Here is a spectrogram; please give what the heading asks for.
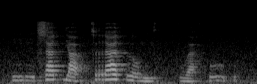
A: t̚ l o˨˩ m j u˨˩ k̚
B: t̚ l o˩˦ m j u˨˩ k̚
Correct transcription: A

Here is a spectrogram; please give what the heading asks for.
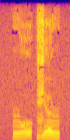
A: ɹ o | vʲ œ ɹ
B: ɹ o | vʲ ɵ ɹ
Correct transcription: A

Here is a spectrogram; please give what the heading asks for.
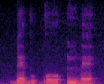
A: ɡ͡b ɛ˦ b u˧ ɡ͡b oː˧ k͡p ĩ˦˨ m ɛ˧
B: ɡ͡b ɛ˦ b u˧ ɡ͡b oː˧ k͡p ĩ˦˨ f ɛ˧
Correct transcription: A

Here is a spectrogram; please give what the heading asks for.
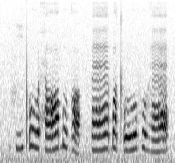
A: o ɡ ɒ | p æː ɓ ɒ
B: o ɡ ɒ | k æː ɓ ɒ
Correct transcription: A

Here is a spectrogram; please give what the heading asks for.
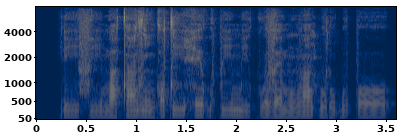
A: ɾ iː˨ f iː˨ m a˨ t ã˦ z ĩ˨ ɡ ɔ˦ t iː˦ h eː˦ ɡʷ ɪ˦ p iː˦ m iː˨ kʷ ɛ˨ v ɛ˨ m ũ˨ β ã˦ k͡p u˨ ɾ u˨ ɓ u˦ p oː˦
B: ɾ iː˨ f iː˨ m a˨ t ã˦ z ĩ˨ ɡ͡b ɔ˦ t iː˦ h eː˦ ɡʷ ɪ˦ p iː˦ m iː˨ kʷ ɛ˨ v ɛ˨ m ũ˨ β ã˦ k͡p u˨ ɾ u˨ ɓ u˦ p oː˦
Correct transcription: A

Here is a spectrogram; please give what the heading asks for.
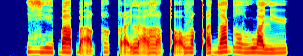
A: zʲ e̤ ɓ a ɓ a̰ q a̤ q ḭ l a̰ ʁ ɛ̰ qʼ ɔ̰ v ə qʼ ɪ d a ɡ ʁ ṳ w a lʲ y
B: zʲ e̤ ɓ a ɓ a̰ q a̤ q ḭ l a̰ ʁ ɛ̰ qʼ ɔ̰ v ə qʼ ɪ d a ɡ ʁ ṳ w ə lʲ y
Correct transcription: A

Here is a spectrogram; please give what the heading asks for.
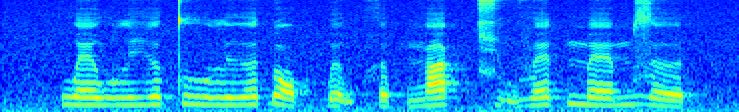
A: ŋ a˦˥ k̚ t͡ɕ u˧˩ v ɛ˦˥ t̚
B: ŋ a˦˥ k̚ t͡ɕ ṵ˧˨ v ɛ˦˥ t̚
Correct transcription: B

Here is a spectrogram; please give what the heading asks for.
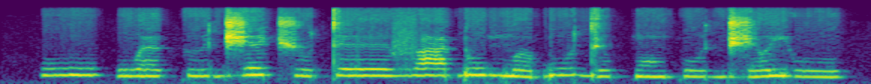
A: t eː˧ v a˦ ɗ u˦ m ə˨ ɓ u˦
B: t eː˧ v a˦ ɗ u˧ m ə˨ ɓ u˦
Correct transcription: A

